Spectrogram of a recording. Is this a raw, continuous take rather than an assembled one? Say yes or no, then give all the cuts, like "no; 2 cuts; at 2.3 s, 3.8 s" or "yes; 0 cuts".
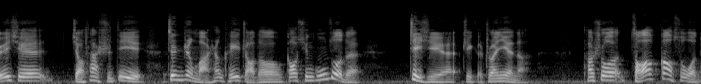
no; 2 cuts; at 1.6 s, 4.6 s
